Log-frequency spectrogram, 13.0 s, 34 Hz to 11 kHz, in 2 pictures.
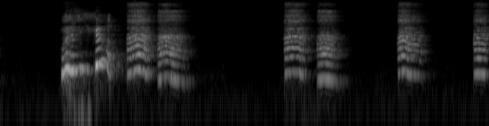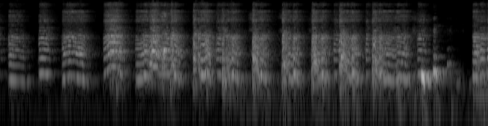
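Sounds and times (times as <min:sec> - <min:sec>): person laughing: 0:08.4 - 0:13.0.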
